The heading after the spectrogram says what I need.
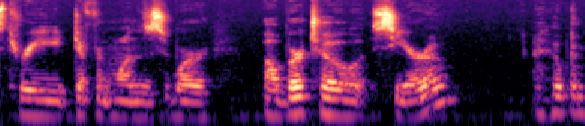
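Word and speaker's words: Caeiro: time were these three different ones were Alberto Sierro. I hope I'm pronouncing that right.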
